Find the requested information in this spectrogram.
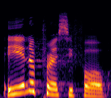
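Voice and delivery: ordinary delivery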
